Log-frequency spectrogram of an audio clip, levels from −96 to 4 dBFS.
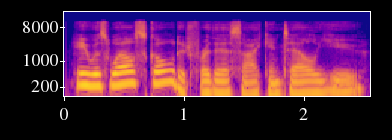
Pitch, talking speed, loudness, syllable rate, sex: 180 Hz, 235 wpm, -16 LUFS, 4.5 syllables/s, female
